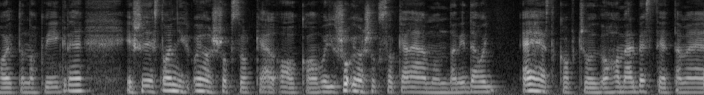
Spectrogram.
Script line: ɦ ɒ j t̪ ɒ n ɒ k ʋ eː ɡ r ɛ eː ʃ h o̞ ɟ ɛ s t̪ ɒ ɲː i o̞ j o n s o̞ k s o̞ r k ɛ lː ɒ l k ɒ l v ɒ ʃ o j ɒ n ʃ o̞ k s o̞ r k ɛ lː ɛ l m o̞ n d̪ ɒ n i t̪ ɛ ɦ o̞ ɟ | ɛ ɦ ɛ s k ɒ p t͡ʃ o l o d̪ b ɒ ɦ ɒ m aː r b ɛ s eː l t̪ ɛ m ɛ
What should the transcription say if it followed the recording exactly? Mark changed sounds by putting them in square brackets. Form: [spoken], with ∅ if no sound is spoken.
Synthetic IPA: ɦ ɒ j t̪ ɒ n ɒ k ʋ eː ɡ r ɛ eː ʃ h o̞ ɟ ɛ s t̪ ɒ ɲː i o̞ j [ɒ] n [ʃ] o̞ k s o̞ r k ɛ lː ɒ l k ɒ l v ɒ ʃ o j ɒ n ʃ o̞ k s o̞ r k ɛ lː ɛ l m o̞ n d̪ ɒ n i [d̪] ɛ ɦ o̞ ɟ | ɛ ɦ ɛ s k ɒ p t͡ʃ o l o d̪ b ɒ ɦ ɒ m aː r b ɛ s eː l t̪ ɛ m ɛ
